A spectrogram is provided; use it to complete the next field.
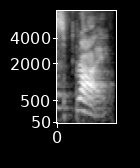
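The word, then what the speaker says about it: spry: Next with her स्प्राय, ये देखो antonym पूछा है, इसका प्रोनाउंसिएशन है स्प्राय।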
